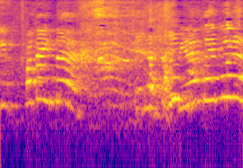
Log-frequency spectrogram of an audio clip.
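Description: A young woman talking in Tagalog in a high-pitched, excited voice.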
